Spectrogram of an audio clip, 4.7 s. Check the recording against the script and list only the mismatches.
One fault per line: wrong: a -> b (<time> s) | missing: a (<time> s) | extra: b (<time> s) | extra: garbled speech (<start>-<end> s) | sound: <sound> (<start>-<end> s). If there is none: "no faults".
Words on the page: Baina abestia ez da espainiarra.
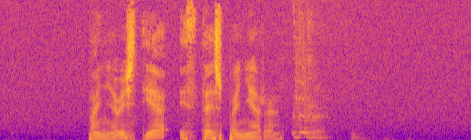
sound: throat clearing (2.9-3.4 s)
